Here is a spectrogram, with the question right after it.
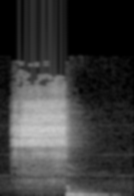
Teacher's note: Huruf sin tipis, tapi dia memiliki sifat rokhwah, maka jangan langsung u bibirnya.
